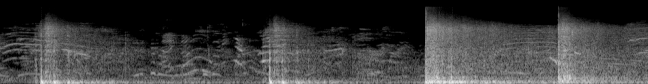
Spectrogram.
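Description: Aerial fireworks shells bursting overhead: four sudden booms, about a second in, near three seconds, and two close together in the last two seconds. The third boom is the loudest and rumbles on for about a second.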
